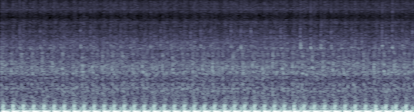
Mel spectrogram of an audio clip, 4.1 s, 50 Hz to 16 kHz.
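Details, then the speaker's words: 1995 Suzuki Intruder 800 revived after 13 years of storage, starting fine once the battery works; steady, even low V-twin thump with no misses or knocks, though the top carb is suspected out of sync and there is an exhaust leak; normal idle. "But it's great. It's idling. I don't have to do anything. It fires right up once the battery is working correctly."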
